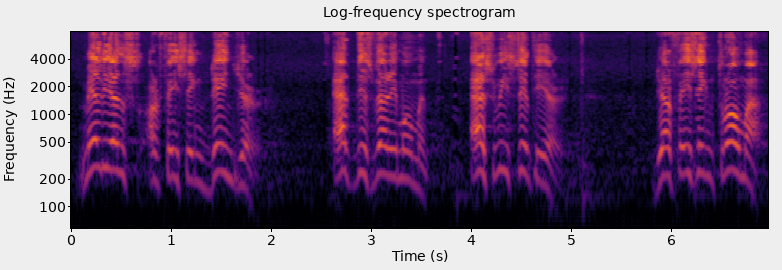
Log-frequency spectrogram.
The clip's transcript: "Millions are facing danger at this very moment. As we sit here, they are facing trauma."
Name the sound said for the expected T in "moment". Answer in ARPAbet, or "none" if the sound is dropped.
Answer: T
